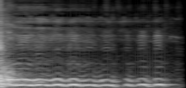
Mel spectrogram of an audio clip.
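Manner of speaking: long humming, pulsing heater rattle; imitated heater noise. Showing how the heater in his house went, imitated drone. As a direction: hum a wavering mechanical drone. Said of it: "went like this".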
